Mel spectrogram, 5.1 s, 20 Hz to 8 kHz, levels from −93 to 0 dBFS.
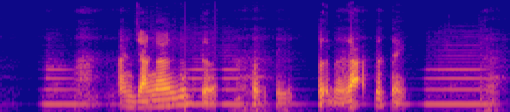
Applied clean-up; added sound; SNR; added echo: neural mask model RNNoise.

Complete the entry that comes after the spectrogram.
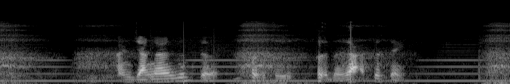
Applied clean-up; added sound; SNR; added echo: none; Breathing + Wind instrument, woodwind instrument; 10 dB; none.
